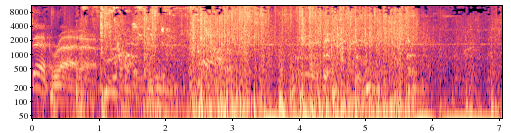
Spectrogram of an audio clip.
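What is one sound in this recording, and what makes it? A heavy gun fires rapid bursts.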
